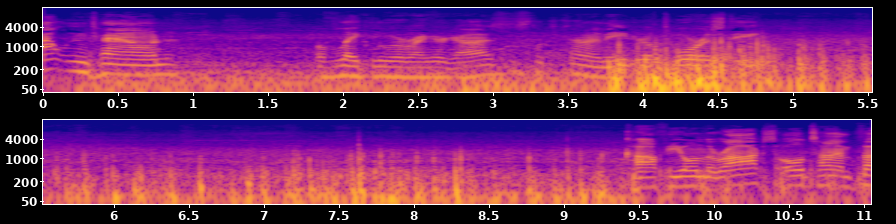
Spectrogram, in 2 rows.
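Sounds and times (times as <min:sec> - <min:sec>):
engine and tyre rumble: 0:00.0 - 0:11.0.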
